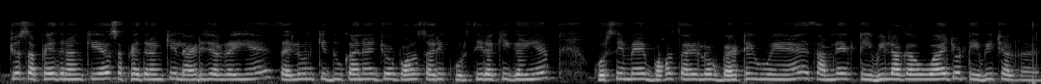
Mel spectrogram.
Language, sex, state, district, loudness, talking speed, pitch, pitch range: Hindi, male, Maharashtra, Pune, -27 LUFS, 235 wpm, 240 Hz, 230-250 Hz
